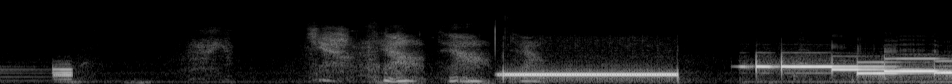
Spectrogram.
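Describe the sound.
While a number is called, a telephone ringing tone sounds as one long, steady electronic tone after brief low, whispery talk. A series of stepped electronic tones at shifting pitches follows.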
